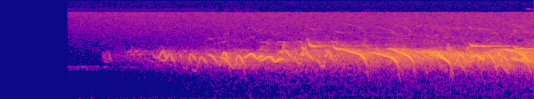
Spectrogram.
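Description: Birds chirping: many short, overlapping, falling chirps that fade in after about a second of silence and grow louder.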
